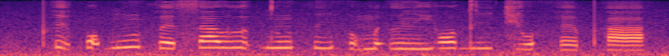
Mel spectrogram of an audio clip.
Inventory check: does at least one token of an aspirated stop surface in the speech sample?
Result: yes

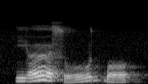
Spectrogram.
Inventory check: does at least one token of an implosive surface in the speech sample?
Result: yes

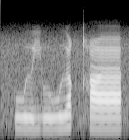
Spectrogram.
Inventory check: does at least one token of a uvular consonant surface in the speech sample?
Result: yes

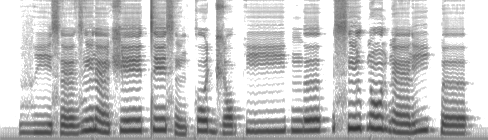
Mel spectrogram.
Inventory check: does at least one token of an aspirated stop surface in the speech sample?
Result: no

